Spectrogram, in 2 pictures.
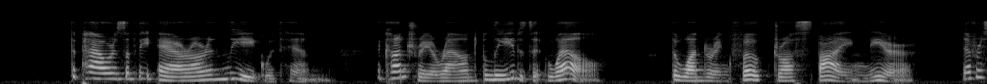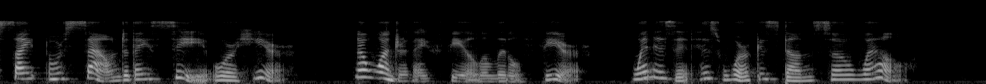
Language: English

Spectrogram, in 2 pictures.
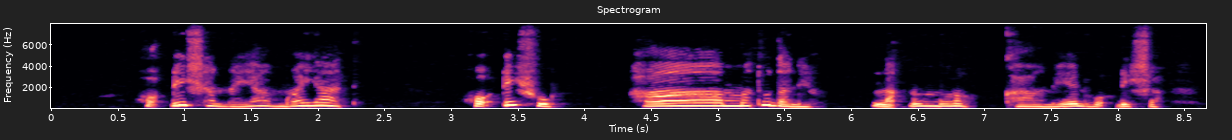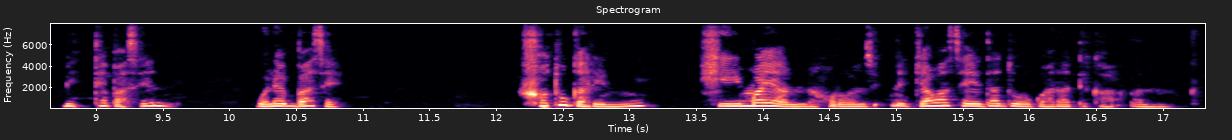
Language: Sidamo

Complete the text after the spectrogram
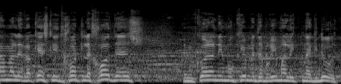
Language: Hebrew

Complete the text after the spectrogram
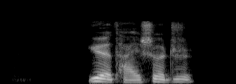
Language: Chinese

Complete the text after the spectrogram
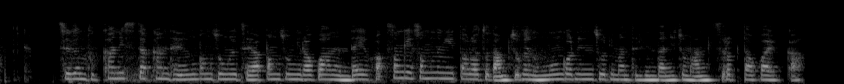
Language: Korean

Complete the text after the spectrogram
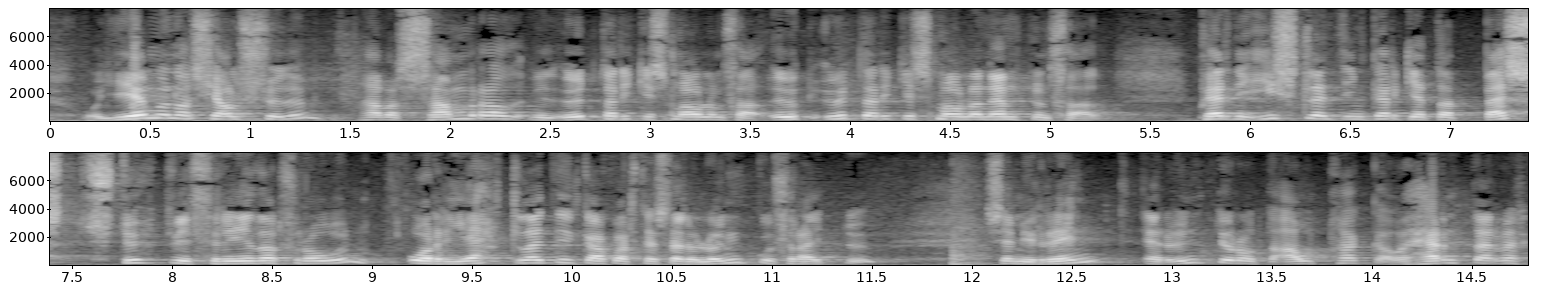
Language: Icelandic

